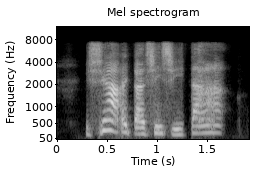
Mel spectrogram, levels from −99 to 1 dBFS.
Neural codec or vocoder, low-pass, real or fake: codec, 16 kHz, 0.8 kbps, ZipCodec; 7.2 kHz; fake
